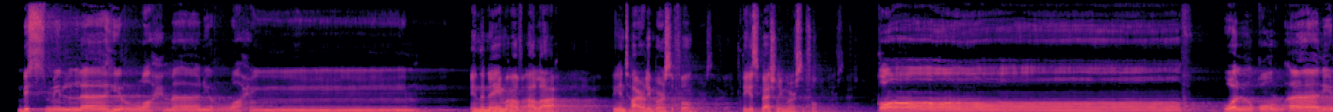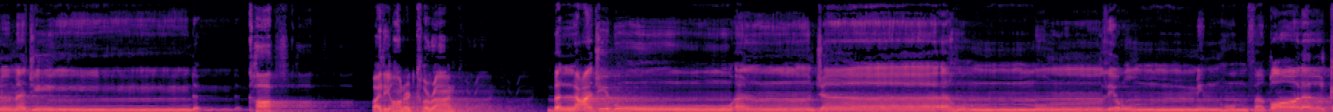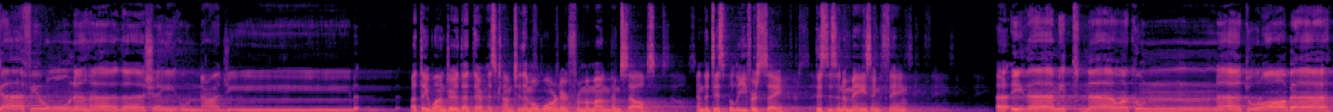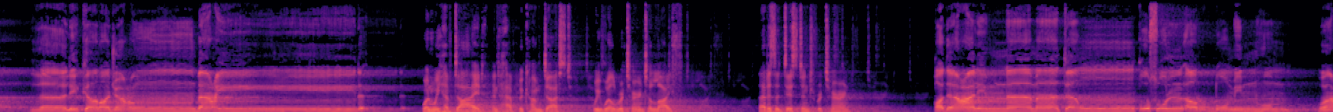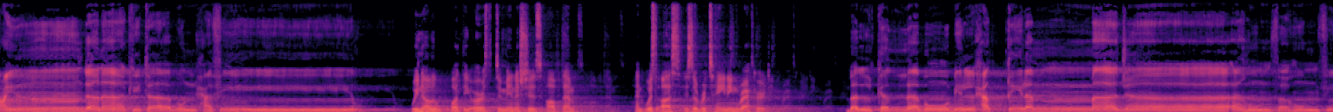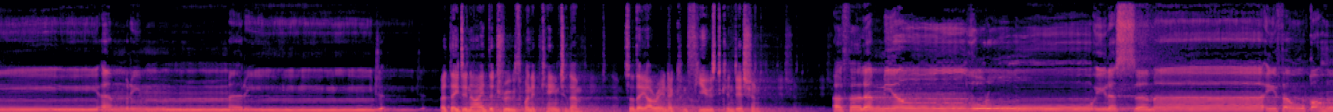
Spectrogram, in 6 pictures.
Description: Audio Quran Tarjuman Translation Recitation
